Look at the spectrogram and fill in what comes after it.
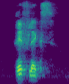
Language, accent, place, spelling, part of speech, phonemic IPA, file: French, France, Lyon, réflexe, noun / adjective, /ʁe.flɛks/, LL-Q150 (fra)-réflexe.wav
- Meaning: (noun) reflex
